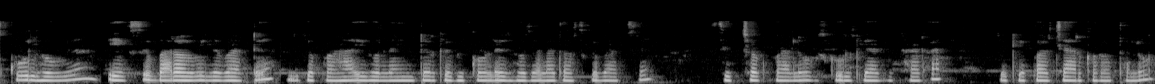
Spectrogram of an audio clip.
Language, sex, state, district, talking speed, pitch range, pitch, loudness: Hindi, female, Uttar Pradesh, Gorakhpur, 170 wpm, 180-190 Hz, 185 Hz, -20 LUFS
